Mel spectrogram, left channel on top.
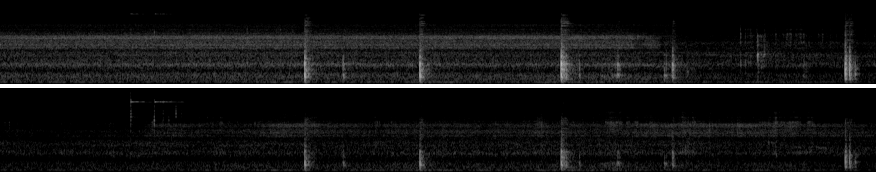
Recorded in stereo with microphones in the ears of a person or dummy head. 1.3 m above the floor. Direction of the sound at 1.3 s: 65° right (ahead or behind).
